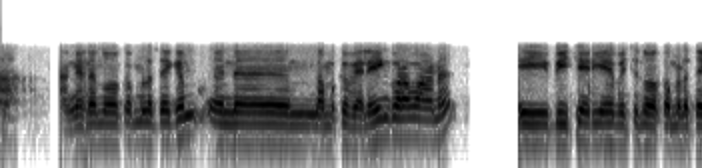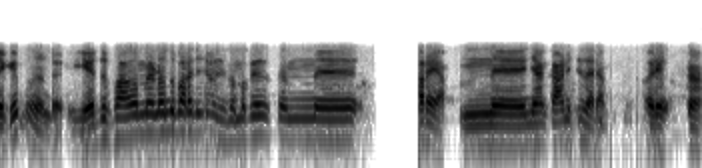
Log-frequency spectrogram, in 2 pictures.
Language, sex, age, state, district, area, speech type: Malayalam, male, 45-60, Kerala, Alappuzha, rural, conversation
